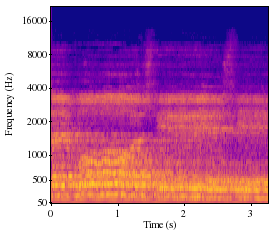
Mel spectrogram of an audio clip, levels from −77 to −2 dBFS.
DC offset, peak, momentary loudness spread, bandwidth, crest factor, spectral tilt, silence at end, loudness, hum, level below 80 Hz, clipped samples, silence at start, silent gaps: under 0.1%; 0 dBFS; 4 LU; 12.5 kHz; 14 dB; -5.5 dB/octave; 0 s; -15 LUFS; none; -36 dBFS; under 0.1%; 0 s; none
